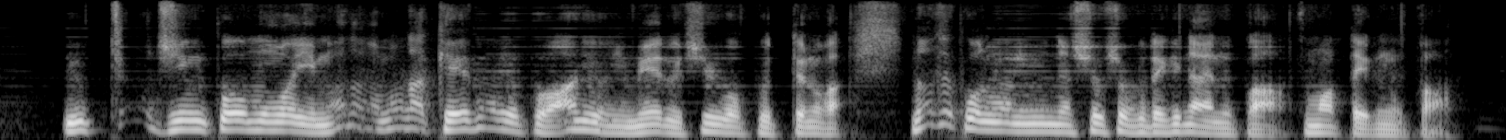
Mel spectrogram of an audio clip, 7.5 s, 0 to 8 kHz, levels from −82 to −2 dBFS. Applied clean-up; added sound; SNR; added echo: neural mask model DeepFilterNet 3.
